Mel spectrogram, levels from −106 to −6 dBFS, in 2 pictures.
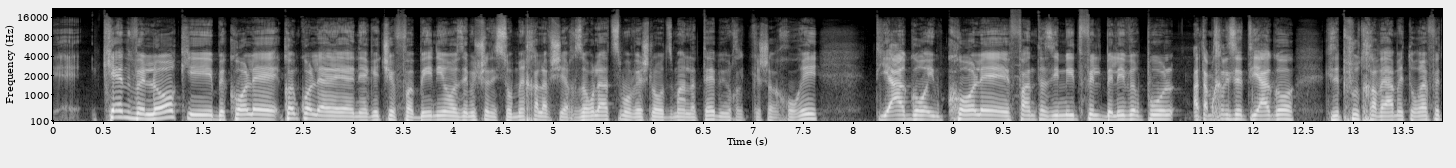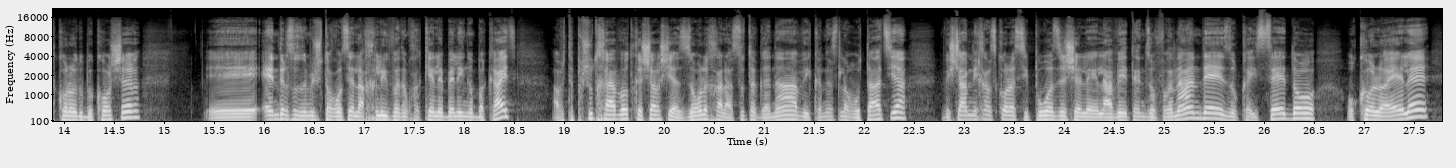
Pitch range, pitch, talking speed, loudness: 130-155 Hz, 140 Hz, 175 wpm, -24 LUFS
